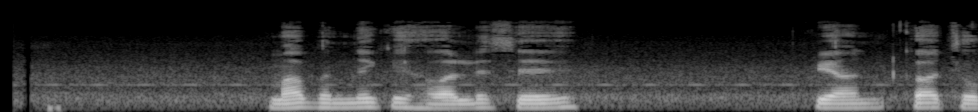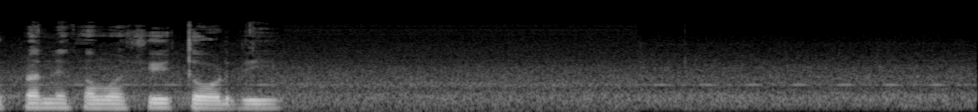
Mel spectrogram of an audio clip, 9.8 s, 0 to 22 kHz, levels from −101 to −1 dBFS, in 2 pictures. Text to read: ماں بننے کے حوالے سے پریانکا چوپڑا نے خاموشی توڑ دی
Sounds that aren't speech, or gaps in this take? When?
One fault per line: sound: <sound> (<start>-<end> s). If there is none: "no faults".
no faults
